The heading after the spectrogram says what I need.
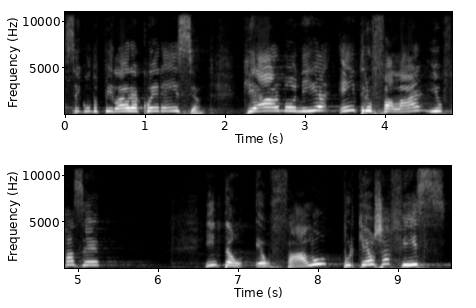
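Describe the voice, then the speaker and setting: A middle-aged woman pastor, preaching emphatically, repeating key words and calling on the congregation. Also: very high-pitched. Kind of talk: sermon. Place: church. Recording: long reverb of a church hall.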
